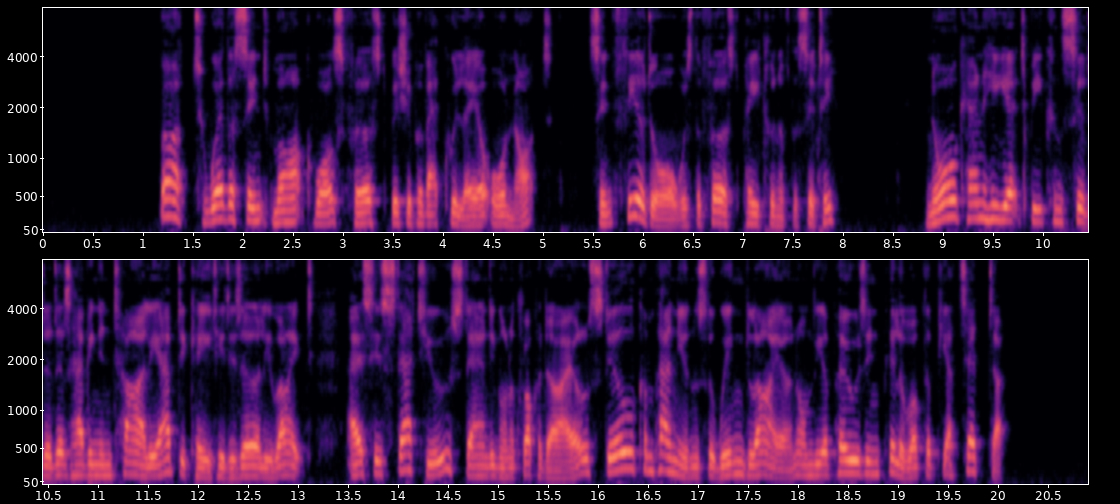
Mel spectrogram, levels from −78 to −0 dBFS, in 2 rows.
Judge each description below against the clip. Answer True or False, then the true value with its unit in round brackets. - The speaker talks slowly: False (155 wpm)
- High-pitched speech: False (145 Hz)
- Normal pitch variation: True (4.6 semitones)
